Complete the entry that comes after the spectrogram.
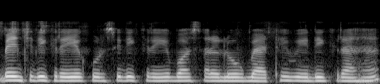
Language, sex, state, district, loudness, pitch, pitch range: Hindi, female, Chhattisgarh, Raigarh, -15 LUFS, 170 Hz, 165-180 Hz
